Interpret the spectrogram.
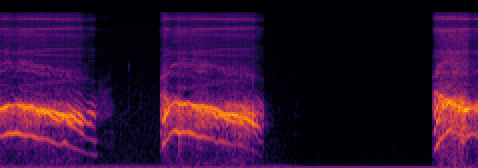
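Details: Eagle calling: three long, harsh, downward-sliding screams, each about a second long and separated by short silences, with a rich, layered tone and a clean, quiet background.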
